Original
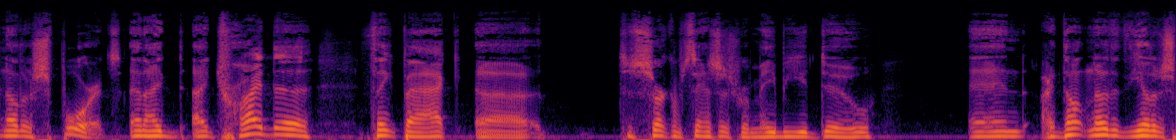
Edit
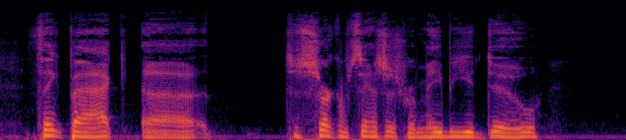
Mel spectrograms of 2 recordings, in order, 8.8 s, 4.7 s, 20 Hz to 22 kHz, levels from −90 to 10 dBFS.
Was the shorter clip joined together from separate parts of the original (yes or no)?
no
